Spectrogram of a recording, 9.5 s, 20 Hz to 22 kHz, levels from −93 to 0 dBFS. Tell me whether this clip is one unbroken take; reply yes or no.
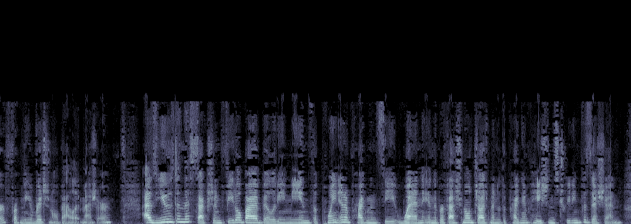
yes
